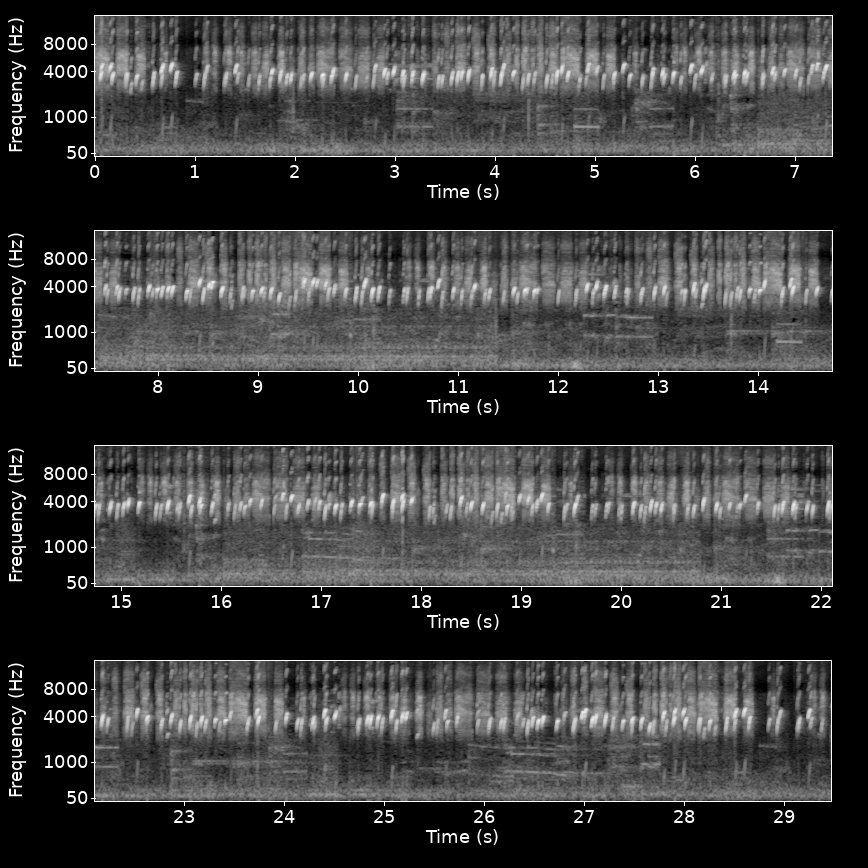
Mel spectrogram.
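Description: European goldfinch twittering: a fast, unbroken stream of high chirps and trills, the excited 'bitbita' chatter that stirs male goldfinches into song.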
